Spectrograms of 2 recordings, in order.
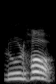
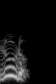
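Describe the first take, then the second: First: The final consonant has a strong breathy h. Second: The final consonant has no breathy h. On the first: "রূঢ় এইরকম উচ্চারণ হয়" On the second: "আমরা ডয় শূন্যর মতো করেই বলে দিই রূঢ়"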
